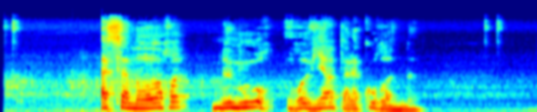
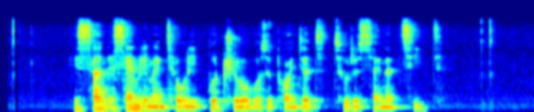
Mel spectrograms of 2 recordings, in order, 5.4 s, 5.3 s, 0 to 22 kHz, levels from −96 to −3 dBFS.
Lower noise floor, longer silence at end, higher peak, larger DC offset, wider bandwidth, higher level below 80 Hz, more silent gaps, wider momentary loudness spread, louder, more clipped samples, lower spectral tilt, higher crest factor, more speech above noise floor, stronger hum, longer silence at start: second, -55 dBFS vs -70 dBFS; first, 1.15 s vs 0.4 s; first, -2 dBFS vs -14 dBFS; neither; about the same, 12 kHz vs 11.5 kHz; first, -54 dBFS vs -76 dBFS; neither; second, 10 LU vs 21 LU; first, -19 LUFS vs -31 LUFS; neither; first, -6 dB/octave vs -4 dB/octave; about the same, 18 dB vs 20 dB; about the same, 37 dB vs 38 dB; neither; second, 0.05 s vs 0.75 s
